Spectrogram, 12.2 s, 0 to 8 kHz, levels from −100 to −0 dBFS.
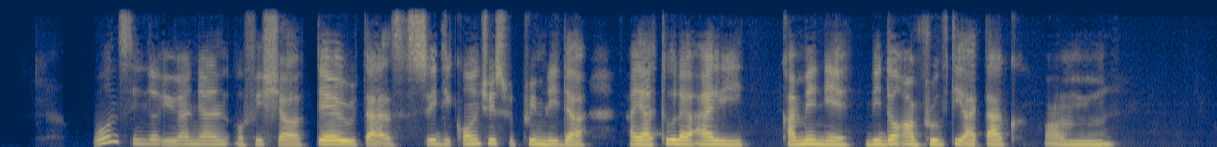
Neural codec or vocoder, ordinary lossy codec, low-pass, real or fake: codec, 16 kHz, 0.8 kbps, ZipCodec; none; 7.2 kHz; fake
